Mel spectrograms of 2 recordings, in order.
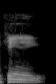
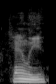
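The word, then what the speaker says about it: Kahnle: a video on Tommy Caney. Jesus Christ. Tommy Canley? Canley, thank you. I did say it right.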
